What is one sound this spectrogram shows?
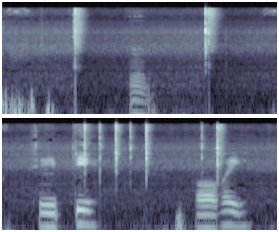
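The metal parts of an airsoft pistol click sharply as it is handled.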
